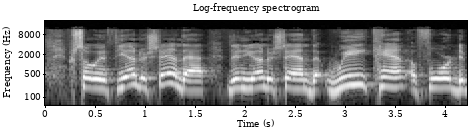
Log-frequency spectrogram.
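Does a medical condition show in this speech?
No.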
